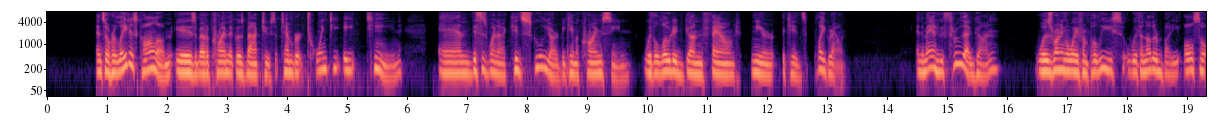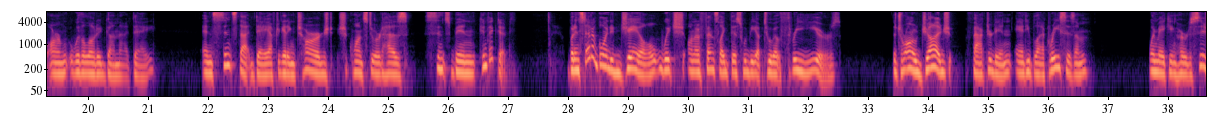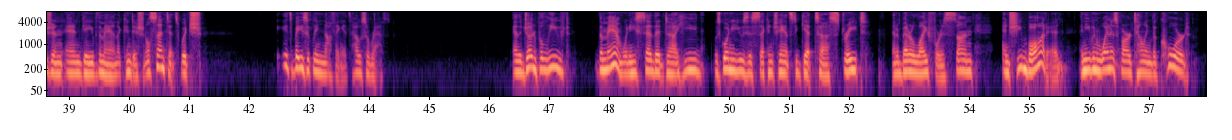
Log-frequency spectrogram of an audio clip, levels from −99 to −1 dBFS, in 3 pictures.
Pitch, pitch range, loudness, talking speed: 165 Hz, 150-185 Hz, -27 LUFS, 165 wpm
